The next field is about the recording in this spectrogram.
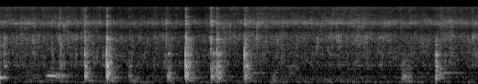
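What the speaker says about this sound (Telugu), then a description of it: "మనకు ఆనియన్స్ అనేవి బాగా వేగిపోయాయి కదా, ఇలా వేగితే చాలు" Sliced onions frying in a pan for potato fry, a soft steady sizzle broken by a series of close spatula scrapes and taps against the pan, without talking.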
